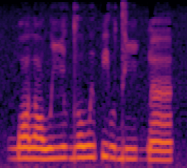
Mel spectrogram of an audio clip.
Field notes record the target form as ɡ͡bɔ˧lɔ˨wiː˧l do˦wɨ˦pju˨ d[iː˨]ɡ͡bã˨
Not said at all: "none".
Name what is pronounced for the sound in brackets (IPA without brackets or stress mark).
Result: iː˨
